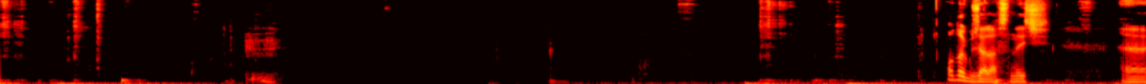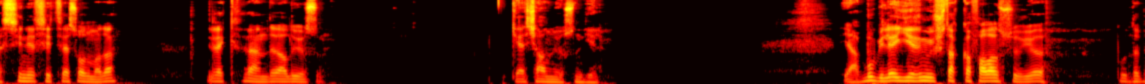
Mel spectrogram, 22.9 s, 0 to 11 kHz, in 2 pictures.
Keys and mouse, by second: 15.4 middle click.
